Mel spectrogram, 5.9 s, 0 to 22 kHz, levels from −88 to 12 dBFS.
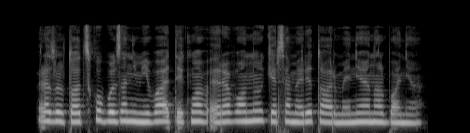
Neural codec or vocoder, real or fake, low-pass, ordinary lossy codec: none; real; 10.8 kHz; none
